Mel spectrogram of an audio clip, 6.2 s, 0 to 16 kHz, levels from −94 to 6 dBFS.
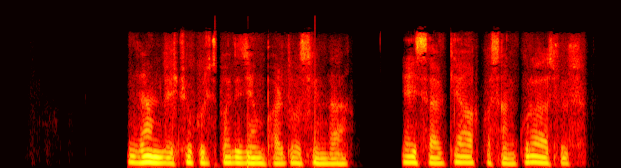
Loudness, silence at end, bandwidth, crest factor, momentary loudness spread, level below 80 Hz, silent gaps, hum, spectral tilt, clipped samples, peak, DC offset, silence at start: -25 LUFS; 0.4 s; 8 kHz; 16 dB; 12 LU; -56 dBFS; 3.64-4.02 s; none; -5.5 dB/octave; under 0.1%; -8 dBFS; under 0.1%; 1.3 s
